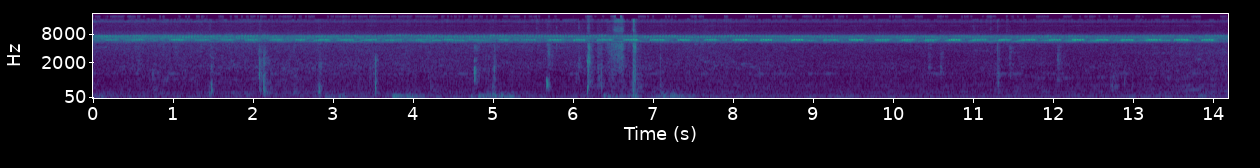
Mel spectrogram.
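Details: Crickets chirp up close in Dobbs Ferry, New York, on September 9, 2024, in a steady, high, continuous trill, with a few low thumps and knocks.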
